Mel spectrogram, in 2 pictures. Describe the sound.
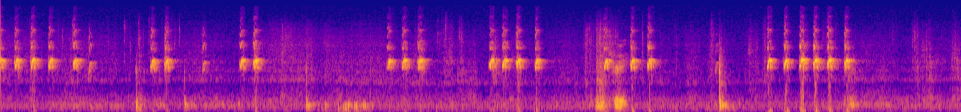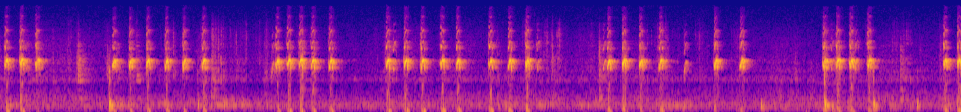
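A bird gives high, sharp chirps and flight calls in rapid clustered bursts that repeat through the whole clip, over faint low rustling and a few soft thumps.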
